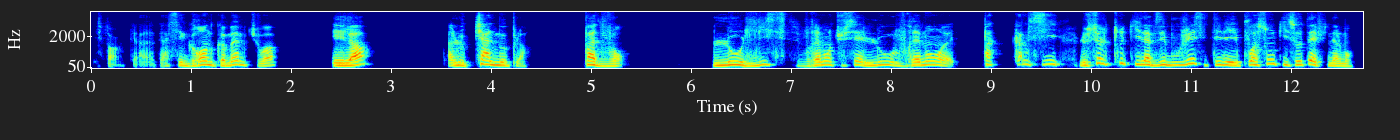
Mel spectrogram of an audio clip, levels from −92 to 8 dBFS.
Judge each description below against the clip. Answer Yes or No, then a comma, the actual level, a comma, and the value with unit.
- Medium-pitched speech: Yes, medium, 170 Hz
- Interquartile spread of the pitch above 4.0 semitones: Yes, average, 4.8 semitones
